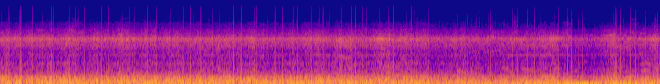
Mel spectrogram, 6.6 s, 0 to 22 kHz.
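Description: Cabin noise inside a Boeing 737-800 taxiing after landing: a steady low rumble from the CFM56-7B engines at taxi power, with a steady high hiss over it.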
